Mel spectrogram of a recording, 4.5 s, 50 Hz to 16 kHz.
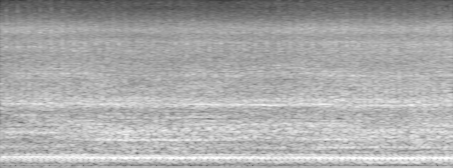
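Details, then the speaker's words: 2008 Pontiac G6 2.4 Ecotec after replacing the variable valve timing solenoid for code P0013, check engine light now off: an even, steady idle with a smooth hum and no knocks, ticks or misses. Normal idle. "let's go ahead and see how it runs check engine lights off so that's good to know if there's any other issues the light of course will come back on sounds good"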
